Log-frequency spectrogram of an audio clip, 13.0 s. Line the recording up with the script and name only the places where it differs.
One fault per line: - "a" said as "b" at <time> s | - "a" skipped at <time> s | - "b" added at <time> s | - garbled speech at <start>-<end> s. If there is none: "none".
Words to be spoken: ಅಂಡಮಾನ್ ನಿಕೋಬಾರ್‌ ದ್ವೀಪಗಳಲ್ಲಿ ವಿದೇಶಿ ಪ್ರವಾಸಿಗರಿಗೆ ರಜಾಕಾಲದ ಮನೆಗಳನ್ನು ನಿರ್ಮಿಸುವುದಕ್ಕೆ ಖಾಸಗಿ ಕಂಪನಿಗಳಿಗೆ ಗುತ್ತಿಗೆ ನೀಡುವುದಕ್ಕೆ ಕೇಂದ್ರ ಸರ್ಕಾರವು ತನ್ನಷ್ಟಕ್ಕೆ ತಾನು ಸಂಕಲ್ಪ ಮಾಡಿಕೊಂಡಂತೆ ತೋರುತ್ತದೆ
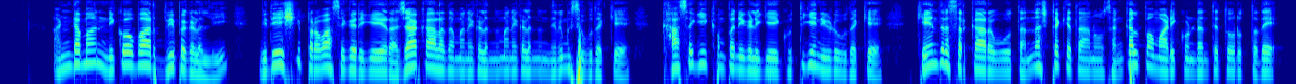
- "ಮನೆಗಳನ್ನು" added at 5.0 s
